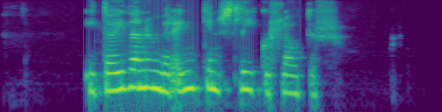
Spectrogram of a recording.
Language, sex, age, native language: Icelandic, female, 20-29, Icelandic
